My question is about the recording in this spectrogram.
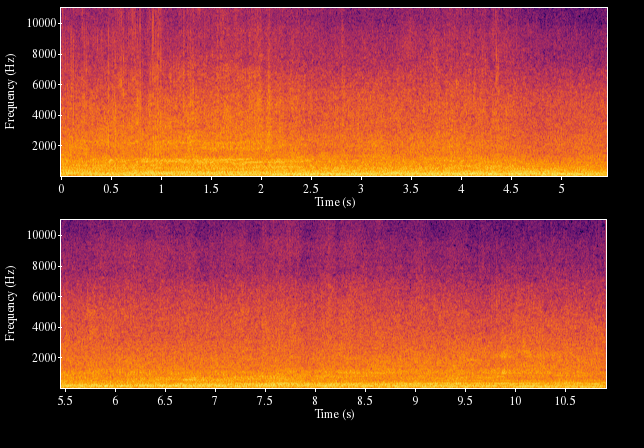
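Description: A pack of street stock race cars running at racing speed around the oval, their engines making a loud, steady din.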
